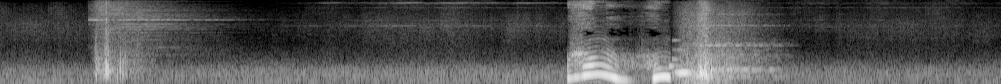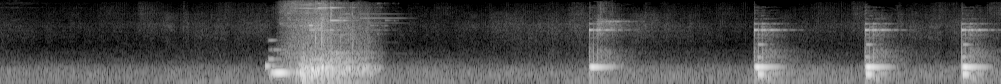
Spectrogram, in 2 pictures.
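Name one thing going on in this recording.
Short chiming clicks sound as menu items are selected.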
